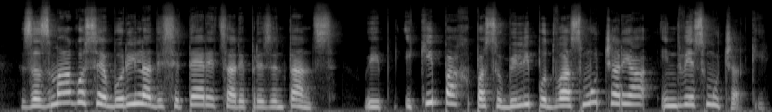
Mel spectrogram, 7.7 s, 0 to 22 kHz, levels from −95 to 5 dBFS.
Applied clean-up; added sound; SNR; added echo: none; none; none; none.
